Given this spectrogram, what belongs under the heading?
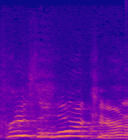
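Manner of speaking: imitating a friend's high, loud rejoicing; joyful exclamation. Chris rejoicing over the found money, imitated joyful cry. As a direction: cry out in acted delight, pitch way up.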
